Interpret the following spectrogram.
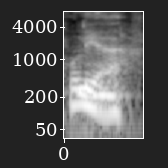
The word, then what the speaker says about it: Julia: much pointed out that Julia, prefers that pronunciation of her name, Julia. And so when Mr. Ingman, she writes, he always says my name exactly how I pronounce it, the Spanish way.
